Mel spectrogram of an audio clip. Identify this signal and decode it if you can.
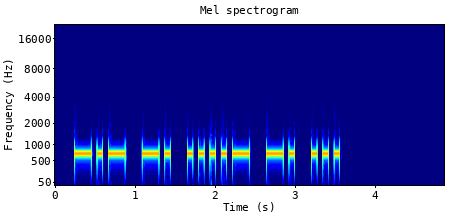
Morse code, heard as a keyed tone, about 17 wpm, 700 Hz. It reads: KN4NS
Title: USA Callsign DE Callsign - 5 Characters - 17wpm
